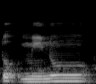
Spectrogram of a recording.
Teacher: حمزہ ساکن کو جھٹکے کے ساتھ ادا کریں گے. مینو نو واو مدہ ہے، ایک الف کی مقدار کے برابر کھینچ کر پڑھیں گے.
